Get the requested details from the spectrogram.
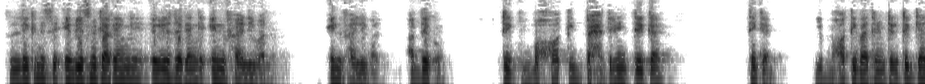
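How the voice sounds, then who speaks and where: A man's voice: medium pitch, slightly rough, lo-fi sound. Man teaching vocabulary, repeats himself. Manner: repetitive, asks and answers own questions. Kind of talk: vocabulary lesson.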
